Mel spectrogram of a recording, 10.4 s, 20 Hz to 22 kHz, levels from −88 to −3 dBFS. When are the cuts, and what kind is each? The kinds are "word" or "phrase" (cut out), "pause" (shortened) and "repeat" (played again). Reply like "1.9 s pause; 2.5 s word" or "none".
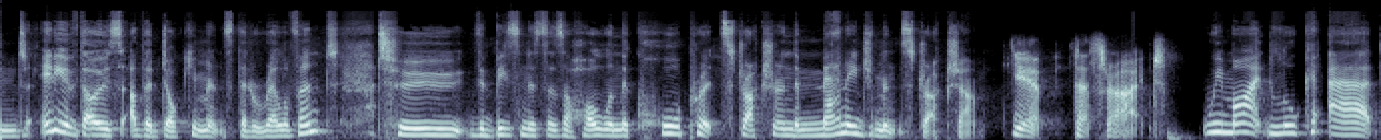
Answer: none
